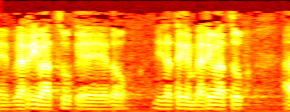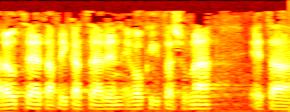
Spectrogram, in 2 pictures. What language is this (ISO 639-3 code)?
eus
